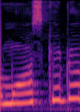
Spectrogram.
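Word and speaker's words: mosquito: तो इसको क्या पढ़ाएंगे मस् क्यूटो पढ़ेंगे और मॉस्किटो मींस क्या होता है जानते ही होंगे आप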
